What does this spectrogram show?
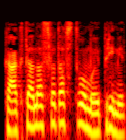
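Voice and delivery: plain reading voice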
